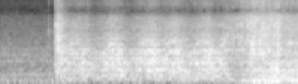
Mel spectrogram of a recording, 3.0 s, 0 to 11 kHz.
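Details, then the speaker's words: 1993 Ford Bronco with newly installed engine, first start before coolant fully topped off: catches at once and settles into an even idle, no taps or knocks, lifters/rocker arms seem properly adjusted; timing possibly slightly off. "idling on her own. Nothing spewing out. I don't hear any taps or knocks. Sounds like the lifters or the rocker arms are probably adjusted properly."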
